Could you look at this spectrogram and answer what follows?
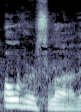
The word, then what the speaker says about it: Overslaugh: How do you say it? Overslaw? Overslaw. That's O V E R S L A U G H.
